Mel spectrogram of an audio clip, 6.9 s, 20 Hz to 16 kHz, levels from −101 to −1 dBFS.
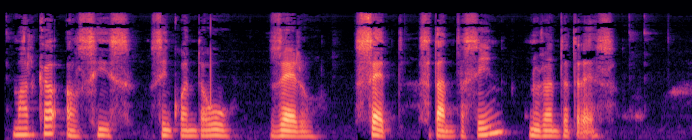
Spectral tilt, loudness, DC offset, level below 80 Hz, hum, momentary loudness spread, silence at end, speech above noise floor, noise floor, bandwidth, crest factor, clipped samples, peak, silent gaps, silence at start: -4 dB/octave; -22 LUFS; under 0.1%; -62 dBFS; none; 13 LU; 0.8 s; 31 dB; -53 dBFS; 11.5 kHz; 22 dB; under 0.1%; 0 dBFS; none; 0.15 s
